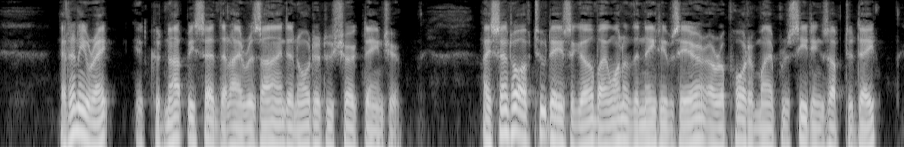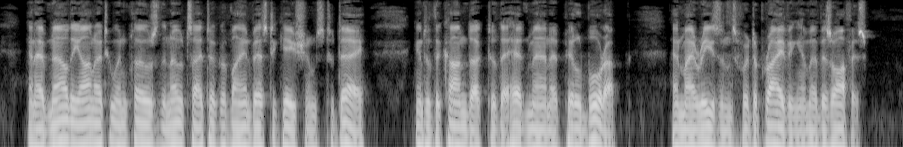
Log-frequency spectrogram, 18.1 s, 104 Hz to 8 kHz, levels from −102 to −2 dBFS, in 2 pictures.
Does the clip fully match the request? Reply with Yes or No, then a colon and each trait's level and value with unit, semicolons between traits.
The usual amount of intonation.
No: narrow, 2.1 semitones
